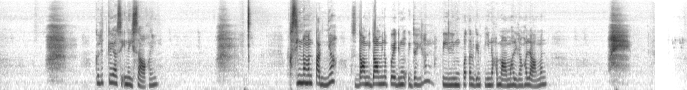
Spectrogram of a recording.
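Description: A young woman sighs heavily.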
